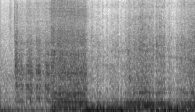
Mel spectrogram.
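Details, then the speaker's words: T-Sport Corolla daily driver after refitting a drive belt that had come off (steam seen after driving home, coolant to be checked); brief crank, catches and settles to steady idle, no belt squeal, slight exhaust blow; normal start and idle. "Now, ignore the blow on the exhaust. Oh my god, it's so windy. There we go. Belts is belting. No complaints here."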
